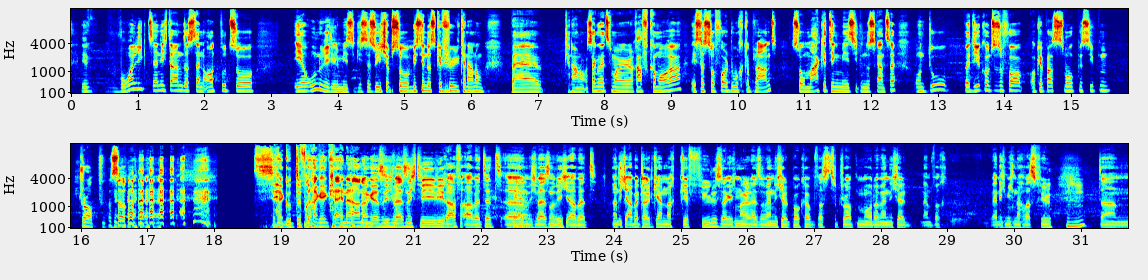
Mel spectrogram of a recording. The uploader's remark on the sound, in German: LIVE vom NOT AFRAID Festival , Österreichs neuem Hip-Hop Festival. LIVE vom NOT AFRAID Festival , Österreichs neuem Hip-Hop Festival.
